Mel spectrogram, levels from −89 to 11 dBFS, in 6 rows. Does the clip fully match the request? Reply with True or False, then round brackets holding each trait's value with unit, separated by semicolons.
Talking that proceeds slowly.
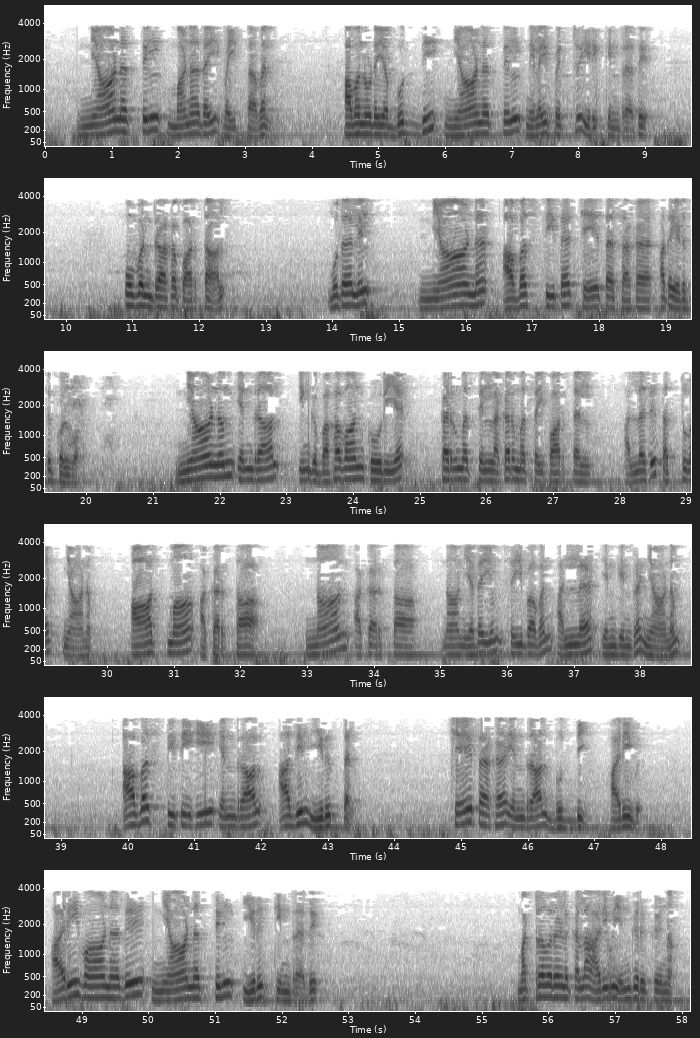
True (55 wpm)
